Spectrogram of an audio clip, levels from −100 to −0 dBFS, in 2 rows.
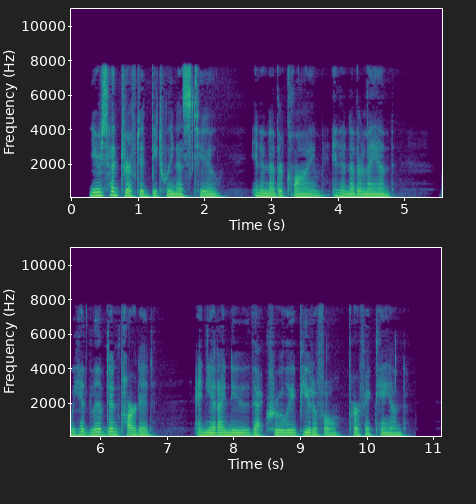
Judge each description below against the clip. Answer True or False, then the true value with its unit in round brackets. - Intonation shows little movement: True (1.7 semitones)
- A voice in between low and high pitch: True (150 Hz)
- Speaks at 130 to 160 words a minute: True (140 wpm)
